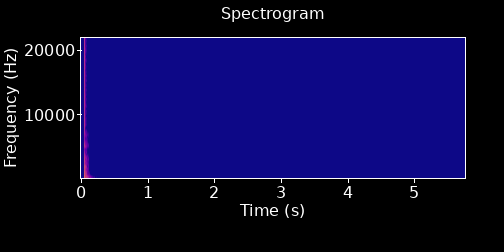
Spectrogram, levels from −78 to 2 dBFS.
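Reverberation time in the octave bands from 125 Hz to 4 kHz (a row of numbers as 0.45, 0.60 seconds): 0.25, 0.25, 0.20, 0.10, 0.15, 0.15 seconds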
